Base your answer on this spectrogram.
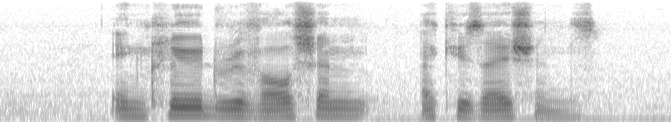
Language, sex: English, male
